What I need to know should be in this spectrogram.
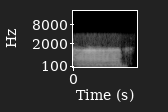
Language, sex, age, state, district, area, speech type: Malayalam, male, 30-45, Kerala, Wayanad, rural, conversation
